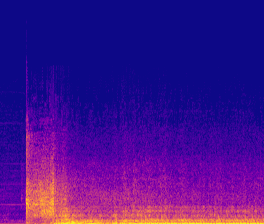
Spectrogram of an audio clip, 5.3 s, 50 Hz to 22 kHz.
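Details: Polo GTI track car after a 10-month rebuild, with a very loud exhaust. Cold start: it cranks and catches, then holds a lumpy, uneven fast idle with a deep burbling exhaust. Running rough cold; cause suspected, not confirmed.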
